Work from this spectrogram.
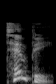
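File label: "tempi", British English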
